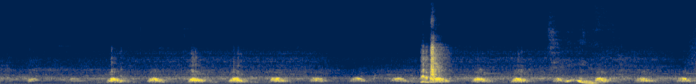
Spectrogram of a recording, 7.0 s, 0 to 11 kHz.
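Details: Rapid, regular whooshing beats, about 145 a minute, with a brief thump of fetal movement, heard on a doppler monitor during the first trimester of pregnancy: fetal heartbeat.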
